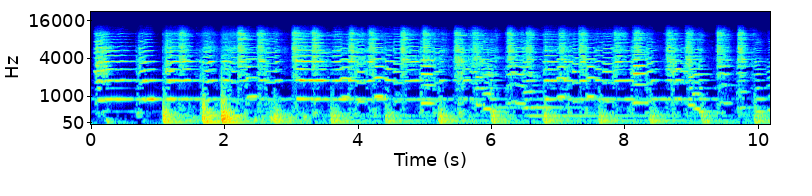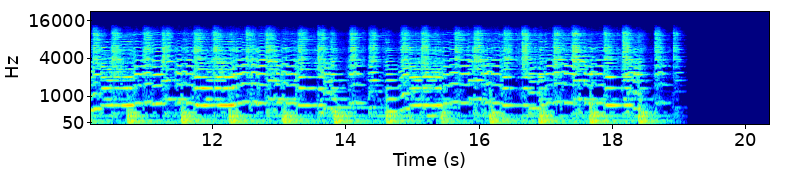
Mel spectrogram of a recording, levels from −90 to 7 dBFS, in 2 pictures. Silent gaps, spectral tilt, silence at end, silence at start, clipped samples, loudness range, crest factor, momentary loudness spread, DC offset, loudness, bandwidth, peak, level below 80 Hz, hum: none; -2.5 dB/octave; 1.3 s; 0.05 s; under 0.1%; 4 LU; 18 dB; 8 LU; under 0.1%; -24 LUFS; 14 kHz; -8 dBFS; -40 dBFS; none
